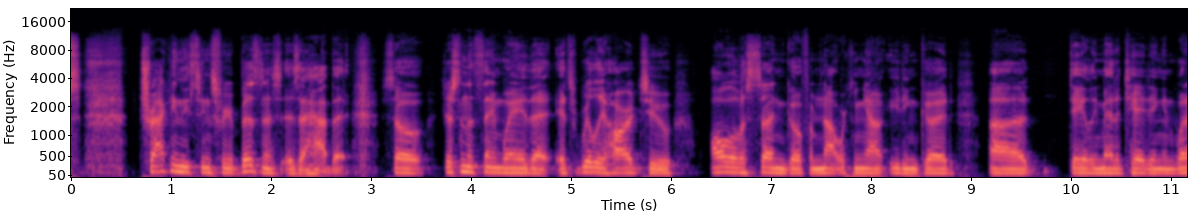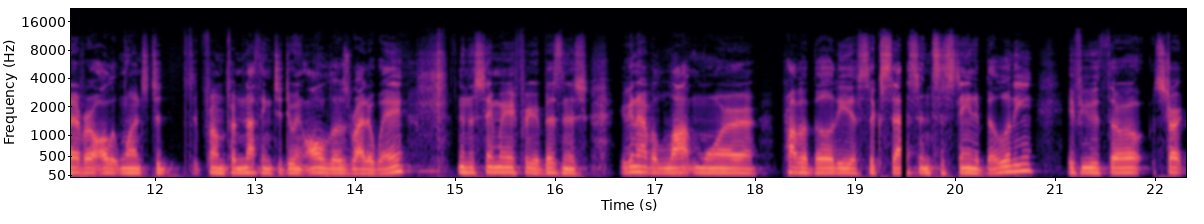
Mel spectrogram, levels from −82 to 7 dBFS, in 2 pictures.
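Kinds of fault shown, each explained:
Digital broadcast dropout: the receiver stopped getting valid frames and muted, so the speech fades out over about 20 ms near 19.45 s and resumes by 19.53 s. The missing 48 ms fits two dropped frames, and that programme material is simply gone.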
